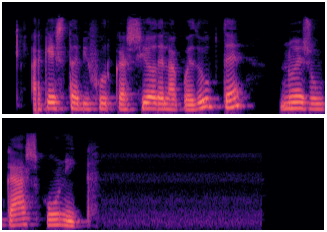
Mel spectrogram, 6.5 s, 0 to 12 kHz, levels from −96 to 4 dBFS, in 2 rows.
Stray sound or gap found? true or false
false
